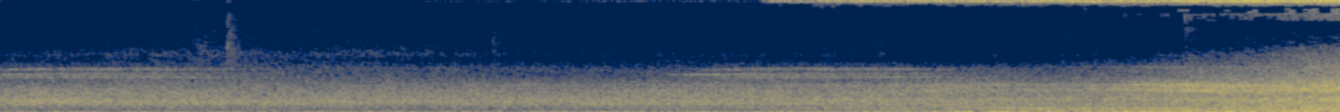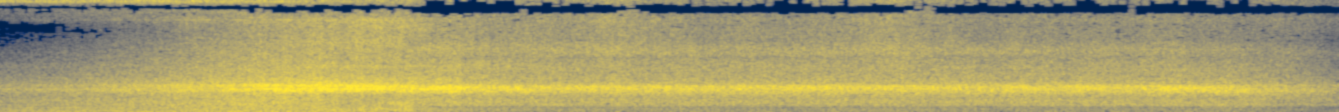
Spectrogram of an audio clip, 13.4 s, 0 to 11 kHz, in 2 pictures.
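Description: W7 series Hokuriku Shinkansen train passing through the station at speed without stopping. A rushing noise builds over several seconds, is loudest about eight seconds in, then holds steady as the cars go by, with a thin high whine above it. It falls away sharply near the end.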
